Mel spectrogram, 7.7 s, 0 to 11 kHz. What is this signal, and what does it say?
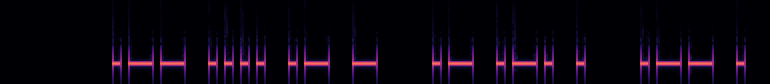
Morse code, heard as a keyed tone, about 15 wpm, 700 Hz. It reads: WHAT ARE WE
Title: Sentences from Top 100 Words 15wpm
